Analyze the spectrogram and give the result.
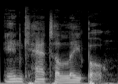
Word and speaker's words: enkatalepo: And it's in the Greek, it's pronounced enkatalepo. Enkatalepo is the way it's pronounced, and it literally means to leave behind.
